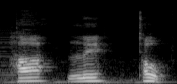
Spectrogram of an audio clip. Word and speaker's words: Halito: That's why that's why when I said halito, it's it's pronounced halto like you're saying hello.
